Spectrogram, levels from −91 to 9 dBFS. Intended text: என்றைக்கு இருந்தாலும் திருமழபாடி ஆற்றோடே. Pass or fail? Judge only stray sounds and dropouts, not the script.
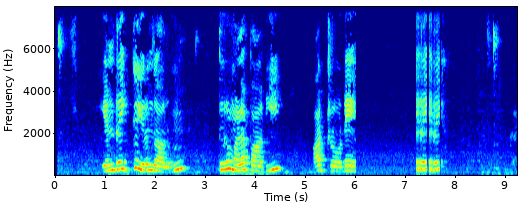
fail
